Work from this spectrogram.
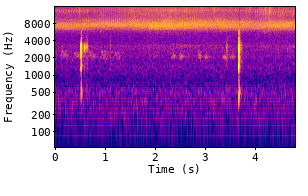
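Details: Balkan Speckled Bush-cricket singing at Vela Ucka, Croatia, on 10 July 2022, picked up with an ultrasound detector: two crisp ticks about three seconds apart against a constant hissing background.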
